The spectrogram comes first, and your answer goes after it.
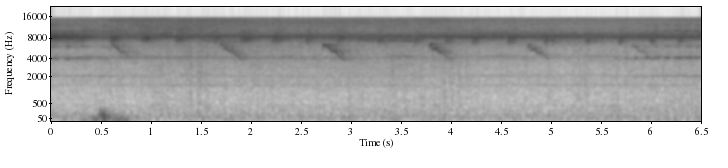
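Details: An evening cicada (higurashi) in Japan in July 2020 sings a series of high, falling notes, repeated about once a second over steady insect hum.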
